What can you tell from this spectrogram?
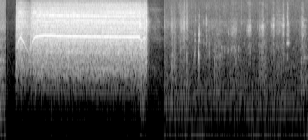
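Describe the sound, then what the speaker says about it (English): A power drill whines steadily for a few seconds while drilling phenolic, then stops abruptly, followed by faint clicking and scraping of tapping threads in the material. "you can actually drill and tap threads into it"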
